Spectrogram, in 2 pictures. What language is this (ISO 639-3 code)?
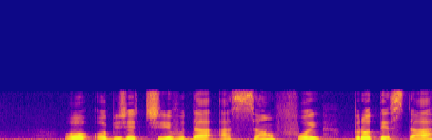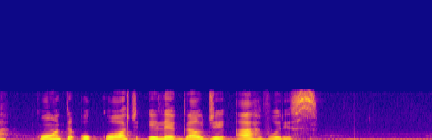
por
